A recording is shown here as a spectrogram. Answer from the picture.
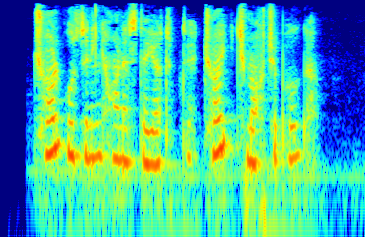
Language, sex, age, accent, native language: Uzbek, female, 18-24, Toshkent viloyati, Uzbek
